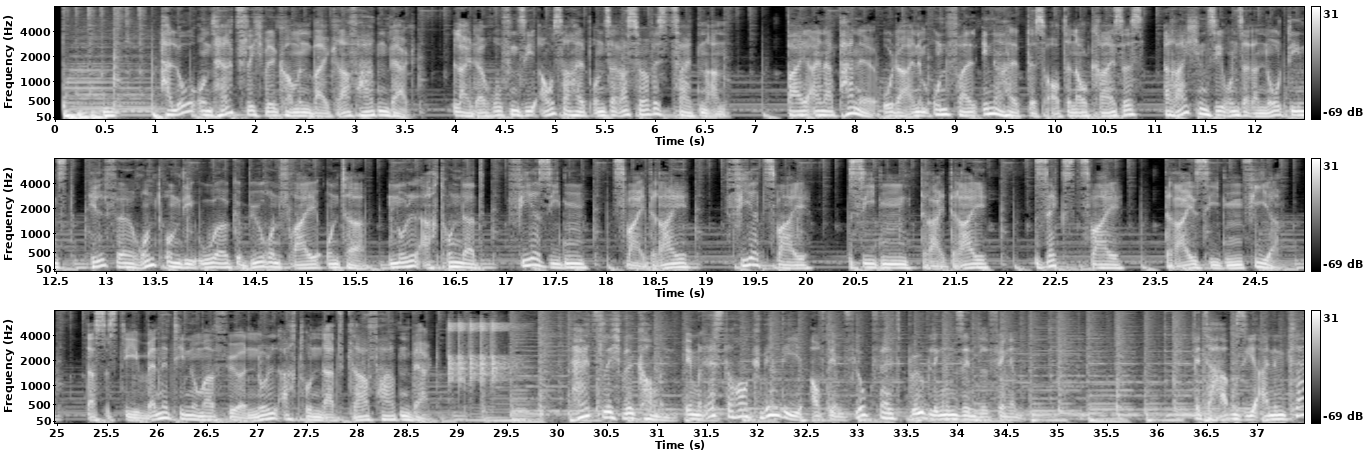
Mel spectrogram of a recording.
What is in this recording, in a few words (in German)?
telefonansagen sprecher de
